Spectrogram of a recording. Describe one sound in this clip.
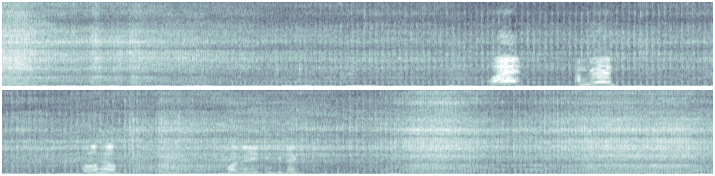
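A motorbike engine rumbles up close.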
